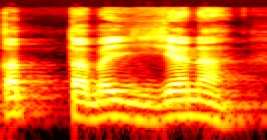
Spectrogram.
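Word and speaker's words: قد تبيّن: जैसे दाल में जज़म है, ता में तशदीद है तो क़त बोलना है, काफ डायरेक्ट ता को पकड़ेगा। क़द तबय्यना, दाल यहाँ पे हज़फ हो जाएगा, दाल साइलेंट हो जाएगा।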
